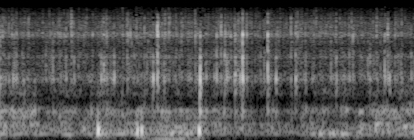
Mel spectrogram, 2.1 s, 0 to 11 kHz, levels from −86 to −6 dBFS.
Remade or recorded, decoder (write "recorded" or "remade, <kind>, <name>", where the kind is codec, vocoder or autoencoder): recorded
